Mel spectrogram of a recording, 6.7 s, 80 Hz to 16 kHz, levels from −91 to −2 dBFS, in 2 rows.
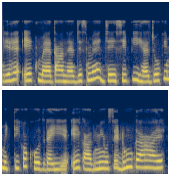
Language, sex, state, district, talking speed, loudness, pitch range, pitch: Hindi, female, Bihar, Lakhisarai, 180 wpm, -14 LUFS, 235-285 Hz, 255 Hz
